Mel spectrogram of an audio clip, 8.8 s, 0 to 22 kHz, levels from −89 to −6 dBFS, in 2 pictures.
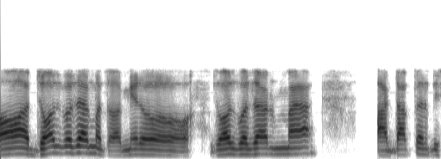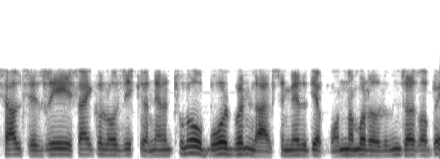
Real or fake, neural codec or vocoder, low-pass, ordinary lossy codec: fake; codec, 16 kHz, 2 kbps, FunCodec, trained on LibriTTS, 25 frames a second; 3.6 kHz; none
